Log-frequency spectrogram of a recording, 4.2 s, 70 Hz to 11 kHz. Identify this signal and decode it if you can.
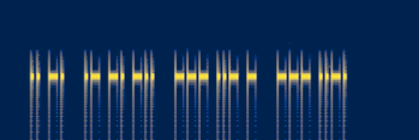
Morse code, heard as a keyed tone, about 38 wpm, 700 Hz. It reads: IN AND OUT OF
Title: Sets of 4 Words 40wpm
